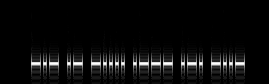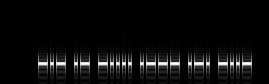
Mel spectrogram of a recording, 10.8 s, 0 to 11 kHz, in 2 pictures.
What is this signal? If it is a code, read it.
Morse code, heard as a keyed tone, about 20 wpm, 700 Hz. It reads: KA6JRX KA6JRX
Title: USA Call Signs - 6 Characters - Repeated 3x - 20wpm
